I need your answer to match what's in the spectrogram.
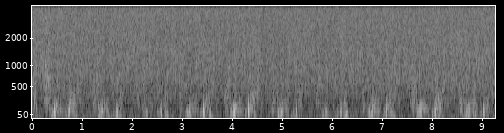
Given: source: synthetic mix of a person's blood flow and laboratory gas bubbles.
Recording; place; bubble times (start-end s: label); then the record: Doppler ultrasound of blood flow; precordium
0.03-0.14 s: bubbles
0.24-0.39 s: bubbles
From the record:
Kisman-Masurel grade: 211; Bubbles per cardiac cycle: several, 3 to 8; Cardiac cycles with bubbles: 1 to 10%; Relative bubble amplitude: barely perceptible (0.100 to 0.250); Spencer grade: 1 (occasional bubble signal discernible with the cardiac motion signal, with majority of cardiac periods free of bubbles); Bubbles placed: anywhere in the cardiac cycle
